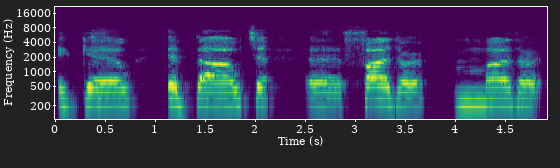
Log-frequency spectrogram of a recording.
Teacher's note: because it is mid it is mid vowel it is central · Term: schwa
